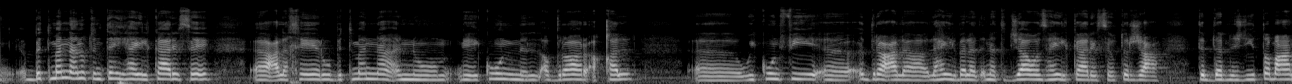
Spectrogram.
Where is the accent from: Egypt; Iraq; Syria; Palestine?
Syria; now in Australia; نحن كسوريين جينا على هاي البلد لاجئين، أنا وعائلتي لنا 5 سنين تقريبا بهاي البلد.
